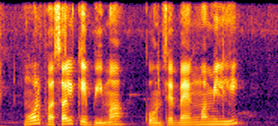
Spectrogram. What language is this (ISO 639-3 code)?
hne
